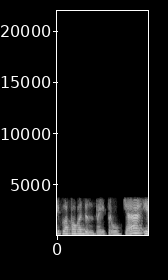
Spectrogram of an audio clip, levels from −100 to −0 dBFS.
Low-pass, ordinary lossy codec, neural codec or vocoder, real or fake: 3.6 kHz; AAC, 32 kbps; none; real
